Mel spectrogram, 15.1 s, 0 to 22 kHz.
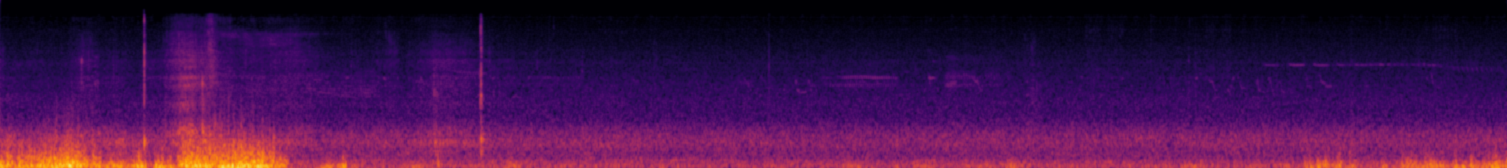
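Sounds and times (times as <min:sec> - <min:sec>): wind buffeting microphone: 0:00.0 - 0:08.3, 0:09.0 - 0:15.0
faint high chirp: 0:11.9 - 0:14.8.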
